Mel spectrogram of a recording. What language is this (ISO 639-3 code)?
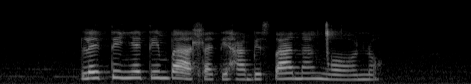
ssw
